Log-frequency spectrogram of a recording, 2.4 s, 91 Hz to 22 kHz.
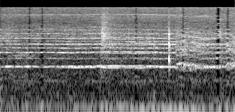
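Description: VK330 micro drone's small brushed motors and propellers whining at one steady high pitch as it flies, the pitch dipping slightly near the end.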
